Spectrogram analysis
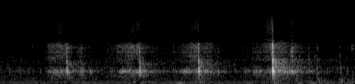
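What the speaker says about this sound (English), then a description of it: "So here I chop the onions into pieces." Knife chopping onions into pieces on a board for pho soup, four soft rhythmic chopping bursts at close range with a sharper final cut, in a quiet kitchen.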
